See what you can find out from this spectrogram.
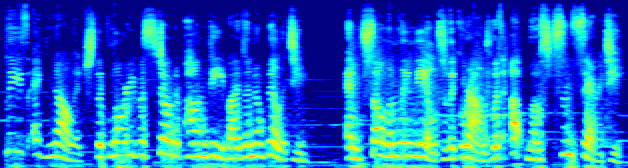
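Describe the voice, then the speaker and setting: Haughty young noblewoman for a game: formal, imperious, ornate, highly animated delivery. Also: fairly quick, rough recording. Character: haughty young noblewoman, prim, vengeful, awkwardly grandiose. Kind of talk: video game voice acting. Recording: game music behind the voice.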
